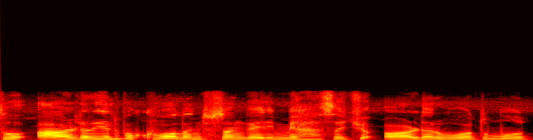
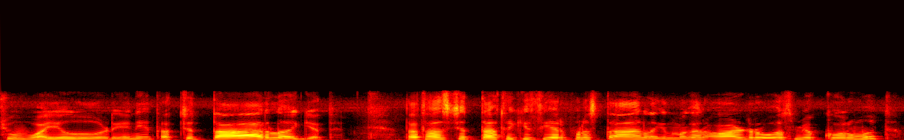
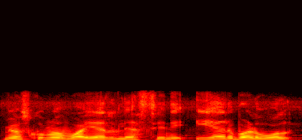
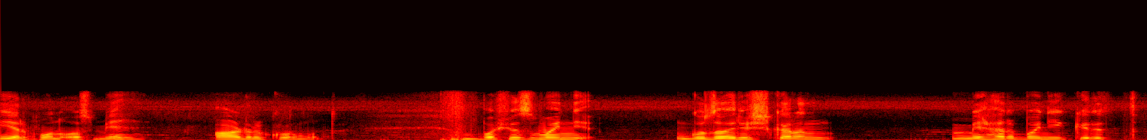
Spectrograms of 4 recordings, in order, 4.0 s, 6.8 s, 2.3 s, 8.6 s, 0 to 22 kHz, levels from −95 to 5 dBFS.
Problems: none marked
